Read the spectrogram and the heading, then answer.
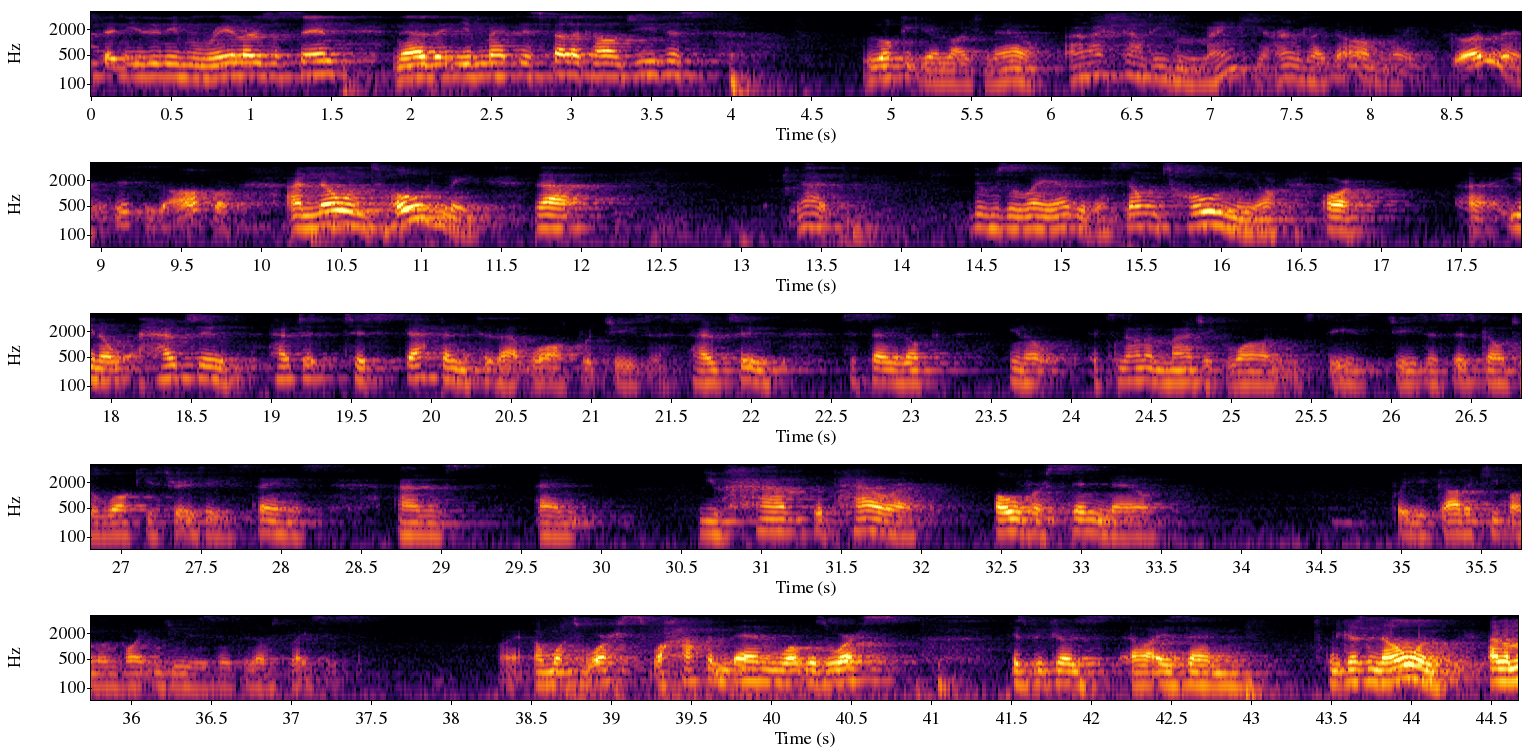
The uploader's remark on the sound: Recorded live in Liberty Church on 13 March 2022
